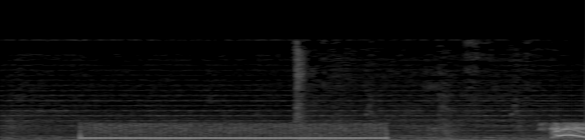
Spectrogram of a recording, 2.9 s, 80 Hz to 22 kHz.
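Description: A single steady electronic ring tone on a phone line as a 911 operator calls back, lasting about a second and a half, followed by a faint hum of the open line and a brief sound at the end.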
